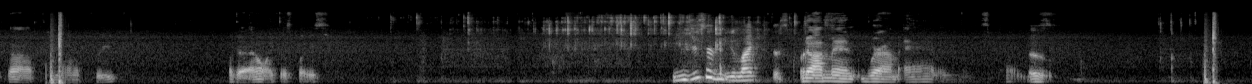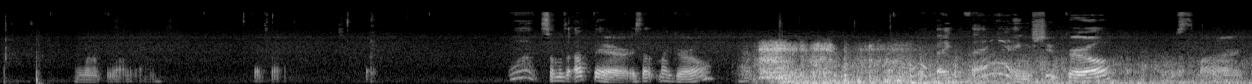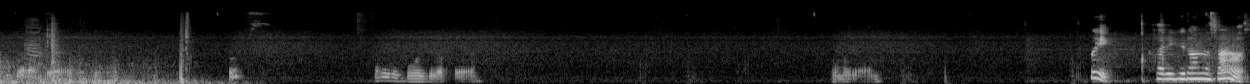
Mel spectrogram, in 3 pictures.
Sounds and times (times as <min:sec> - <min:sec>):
Speech: 0:00.0 - 0:01.2, 0:02.3 - 0:03.3, 0:06.7 - 0:10.6, 0:13.3 - 0:14.2, 0:15.1 - 0:15.4, 0:17.6 - 0:20.8, 0:21.4 - 0:25.9, 0:27.4 - 0:27.7, 0:28.8 - 0:29.9, 0:33.4 - 0:33.9, 0:35.9 - 0:37.5.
